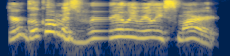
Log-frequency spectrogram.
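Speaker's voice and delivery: little people's voice. Retold or imitated. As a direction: praise her gookum like a tickled little being. Little people praising grandmother.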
